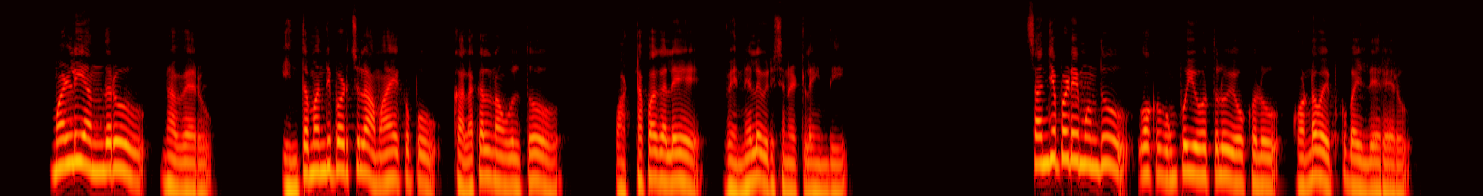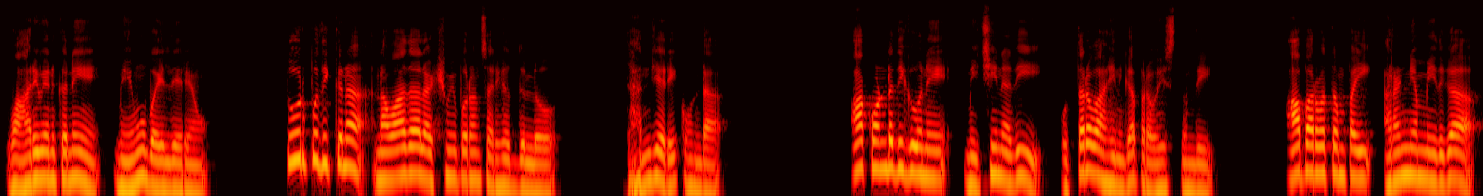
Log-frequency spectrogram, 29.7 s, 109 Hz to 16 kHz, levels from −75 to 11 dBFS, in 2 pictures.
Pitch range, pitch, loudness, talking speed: 135-185 Hz, 155 Hz, -28 LUFS, 85 wpm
